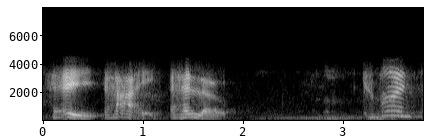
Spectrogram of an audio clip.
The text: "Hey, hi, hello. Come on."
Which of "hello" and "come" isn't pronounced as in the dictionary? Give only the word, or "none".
none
